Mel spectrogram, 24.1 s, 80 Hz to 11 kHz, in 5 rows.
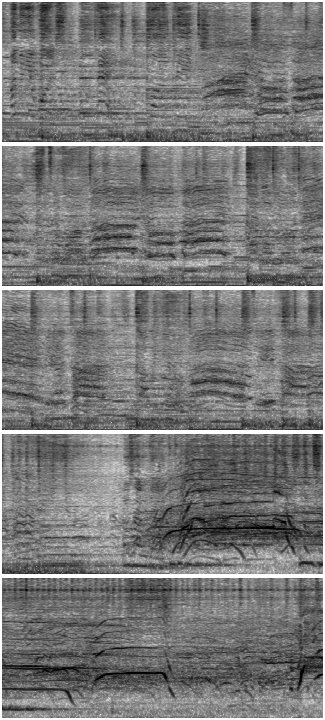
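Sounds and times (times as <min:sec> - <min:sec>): man singing over backing track: 0:00.0 - 0:03.5.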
